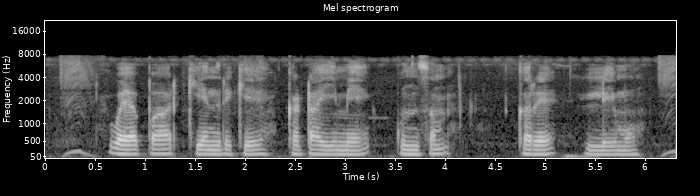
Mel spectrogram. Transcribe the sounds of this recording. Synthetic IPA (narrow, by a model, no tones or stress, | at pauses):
ʋɐjaːpaːɾkẽːnd̪ɾəkekɐʈaːimẽ | kʊnsəm | kɐɾeleːmoː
